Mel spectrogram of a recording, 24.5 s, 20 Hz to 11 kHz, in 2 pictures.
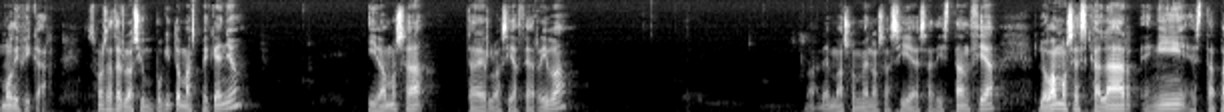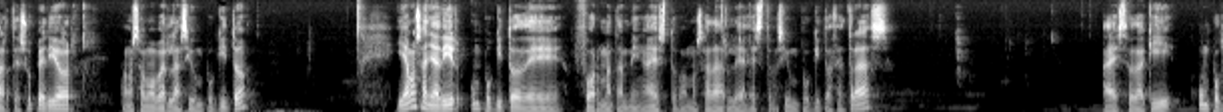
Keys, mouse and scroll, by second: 2.0 click, 3.1-3.9 scroll down 1, 3.9 e, 6.3 e, 7.9 z, 8.7 click, 12.4 click, 12.9 y, 14.6 click, 15.1 scroll up 1, 16.5 ctrl+r, 18.4 click, 19.7 g, 19.7 y, 21.5 click, 22.5 ctrl+r, 23.4 right click.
